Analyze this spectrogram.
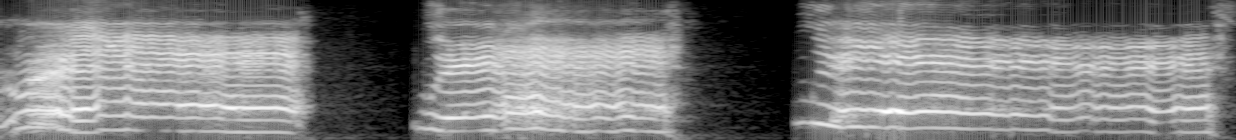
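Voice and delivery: long, high, loud wailing battle cry; mock angry scream. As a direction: screech like a wackadoodle swinging a lightsaber. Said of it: "just screaming, getting angry, holding a lightsaber".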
